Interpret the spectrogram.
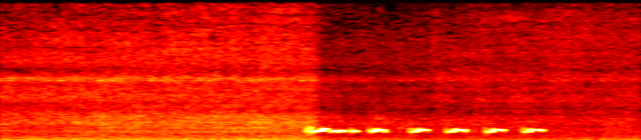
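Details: Zebra dove lure bird in the gedong mengo style at sunrise: one long phrase opening with a rolling stutter, then a string of five evenly spaced soft coos about every fifth of a second, low hum behind.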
